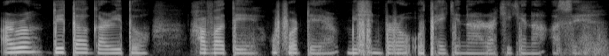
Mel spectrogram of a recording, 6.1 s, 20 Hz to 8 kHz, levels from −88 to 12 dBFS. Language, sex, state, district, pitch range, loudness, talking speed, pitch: Nagamese, male, Nagaland, Dimapur, 190-215 Hz, -22 LUFS, 145 wpm, 195 Hz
